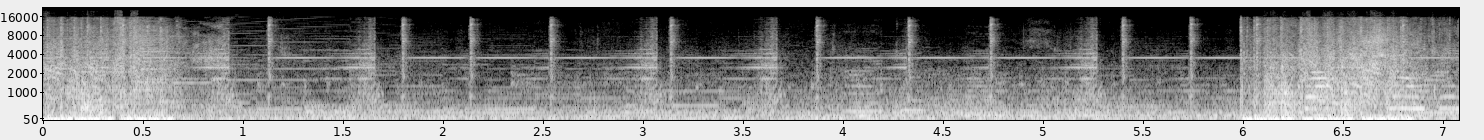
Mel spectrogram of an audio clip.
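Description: Turrets in the video game Portal 2 fire rapid bursts of gunshots, sharp regular cracks repeating for several seconds between louder mechanical rumbles at start and end.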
